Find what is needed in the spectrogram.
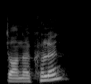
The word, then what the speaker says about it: Donnarumma: And during the game, right in front of Conte was sat Donnarumma.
